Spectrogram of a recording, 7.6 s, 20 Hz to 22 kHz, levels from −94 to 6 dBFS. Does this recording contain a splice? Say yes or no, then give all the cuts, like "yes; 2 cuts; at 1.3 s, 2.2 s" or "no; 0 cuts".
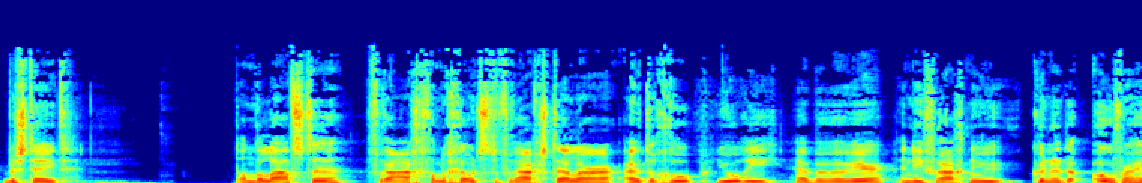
no; 0 cuts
